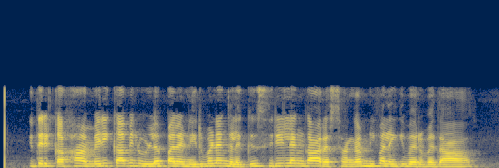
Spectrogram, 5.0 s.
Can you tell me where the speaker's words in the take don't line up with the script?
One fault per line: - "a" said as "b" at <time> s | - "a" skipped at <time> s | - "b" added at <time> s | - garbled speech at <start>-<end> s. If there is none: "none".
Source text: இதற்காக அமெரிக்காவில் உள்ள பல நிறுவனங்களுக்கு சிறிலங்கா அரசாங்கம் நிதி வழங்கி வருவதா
- "நிதி" skipped at 3.7 s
